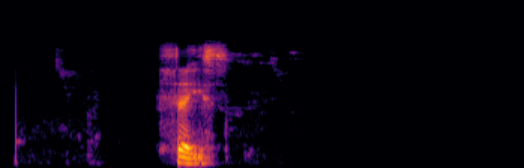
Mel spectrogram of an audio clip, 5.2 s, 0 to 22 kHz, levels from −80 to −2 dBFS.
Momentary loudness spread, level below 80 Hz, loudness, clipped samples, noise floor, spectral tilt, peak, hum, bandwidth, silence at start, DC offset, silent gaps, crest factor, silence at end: 20 LU; -66 dBFS; -19 LUFS; under 0.1%; -60 dBFS; -4 dB/octave; -2 dBFS; none; 8 kHz; 1.6 s; under 0.1%; none; 24 dB; 3 s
